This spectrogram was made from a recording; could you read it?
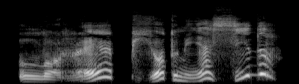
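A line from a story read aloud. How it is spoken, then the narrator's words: Laughing exclamation. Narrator (Russian): Со смехом воскликнул Фуке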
